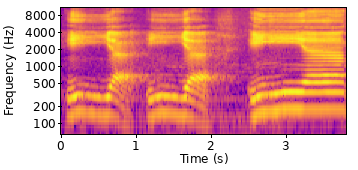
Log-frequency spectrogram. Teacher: tempat keluar hurufnya yaitu di tengah lidah disentuhkan dengan Langitan atas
